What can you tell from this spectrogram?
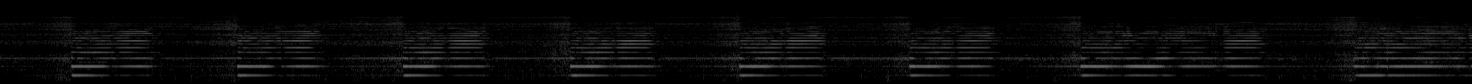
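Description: CNC router spindle carving wood: a high, pitched whine over a steady hiss, swelling and fading in regular pulses about every second and a half to two seconds as the bit sweeps through the cut.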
